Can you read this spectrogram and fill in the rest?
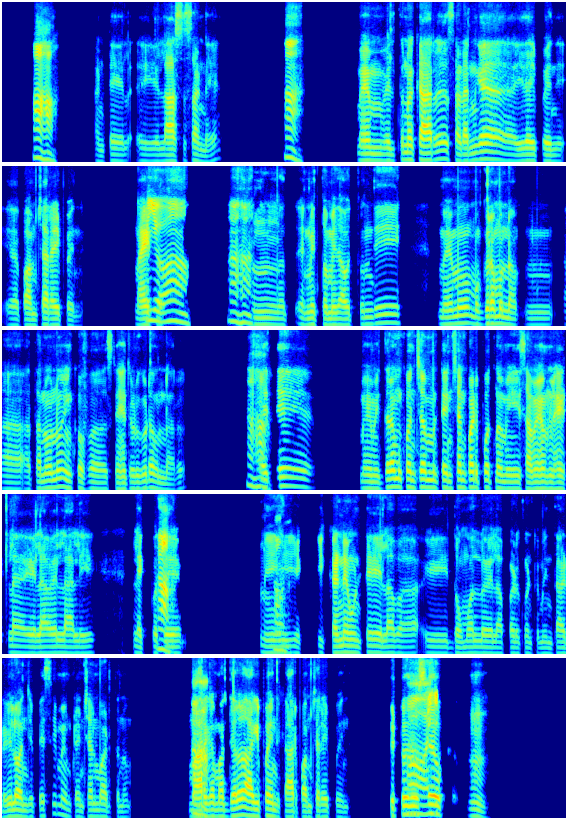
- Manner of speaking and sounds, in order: in English: "లాస్ట్ సండే"; other background noise; in English: "సడెన్‌గా"; in English: "నైట్‌లో"; in English: "టెన్షన్"; in English: "టెన్షన్"
- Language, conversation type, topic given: Telugu, podcast, స్నేహితుడి మద్దతు నీ జీవితాన్ని ఎలా మార్చింది?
